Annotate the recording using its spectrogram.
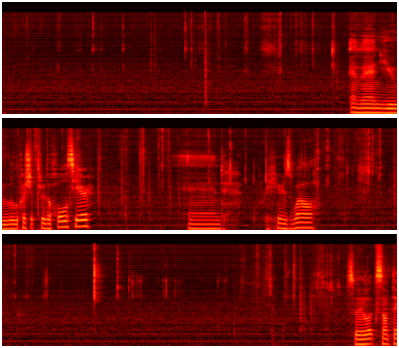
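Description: Small plastic parts click and rattle softly as hands handle them.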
